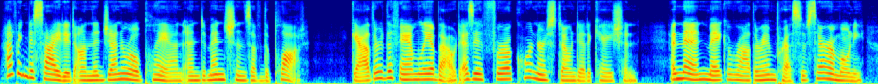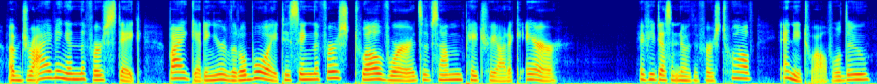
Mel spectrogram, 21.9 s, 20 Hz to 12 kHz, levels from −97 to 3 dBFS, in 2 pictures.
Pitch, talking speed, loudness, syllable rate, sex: 200 Hz, 165 wpm, -19 LUFS, 4.9 syllables/s, female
